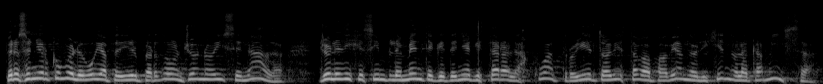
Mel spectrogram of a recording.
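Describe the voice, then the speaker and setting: A man playing a stubborn middle-aged pastor who protests to God in a raised, higher voice. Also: brisk, few pauses, warm tone. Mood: stubborn, protesting.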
